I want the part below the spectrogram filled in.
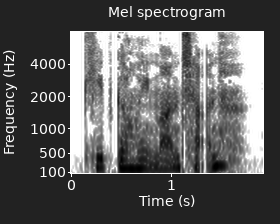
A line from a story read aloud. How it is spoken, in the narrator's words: said, though his voice cracked a little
